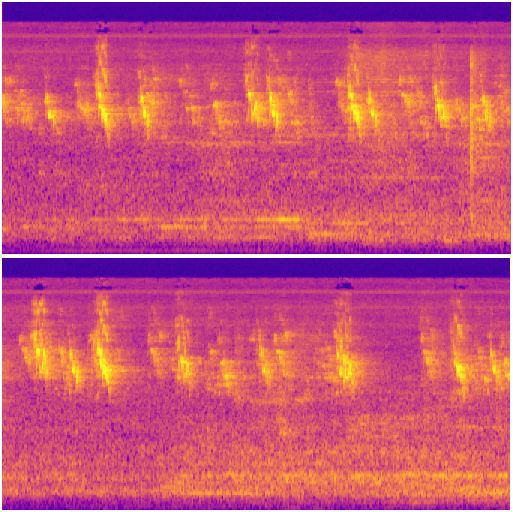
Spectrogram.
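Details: House sparrows chirping from a tree in a yard: dense bursts of short, high, slightly harsh notes, several per second, rising and falling in loudness over a faint background hum.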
